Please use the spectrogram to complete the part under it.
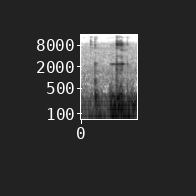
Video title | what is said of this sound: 목판 위에 유화 그리기 | 두들겨 봤을 때 탕탕 소리가 날 정도로 그 어떤 경쾌한 소리가 나면은 거의 이제 마른거든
